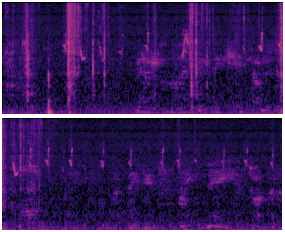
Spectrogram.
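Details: Two adult pet Chinese blue-breasted quail, a black-and-white Darth Vader and a silver Golden Pearl variety, in an indoor sandbox; soft, happy calls as short high chirps and upslurred peeps, scattered irregularly, over faint room noise and clicks.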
